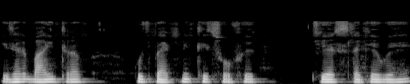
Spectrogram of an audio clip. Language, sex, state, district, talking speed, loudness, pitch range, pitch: Hindi, male, Jharkhand, Ranchi, 175 wpm, -16 LUFS, 115-120 Hz, 120 Hz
